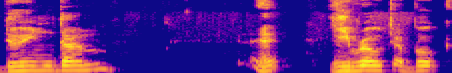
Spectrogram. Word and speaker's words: Duindam: I think you pronounce it Duindam.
